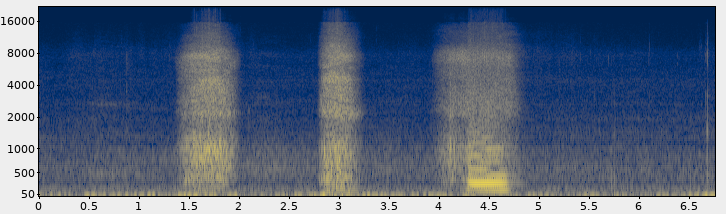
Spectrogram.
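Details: Three loud, explosive sneezes in quick succession, the last one voiced; a powerful sneezing bout, followed by a crusted, bleeding nose; sneezing.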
